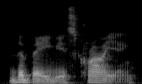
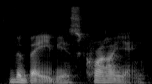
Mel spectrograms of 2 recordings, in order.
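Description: First: The voice falls at the end on 'crying'. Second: The same.

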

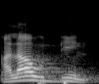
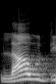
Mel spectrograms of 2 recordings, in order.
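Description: First: The name is said in the full Arabic form. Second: The name is said in a clipped local form. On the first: The speaker calls it right. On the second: The speaker calls it wrong.

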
